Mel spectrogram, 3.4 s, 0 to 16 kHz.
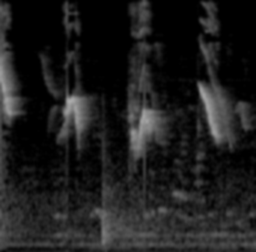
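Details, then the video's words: Galo de campina, a kept Red-cowled cardinal of the 60 notas song type, giving four clear whistled notes, each a bright downward slur easing into a level tone, spaced unevenly with short pauses between them. "Galo de Campina 60 NOTAS Cantando Ao vivo"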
